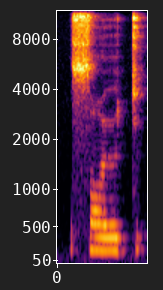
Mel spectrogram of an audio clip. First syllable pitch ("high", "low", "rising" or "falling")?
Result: low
